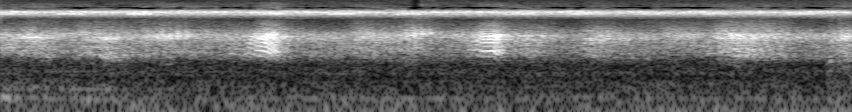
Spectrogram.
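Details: Florida swamp frogs calling together in a summertime night mating chorus, uneven trilling pulses rising about once a second, with a constant shrill insect hum above.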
